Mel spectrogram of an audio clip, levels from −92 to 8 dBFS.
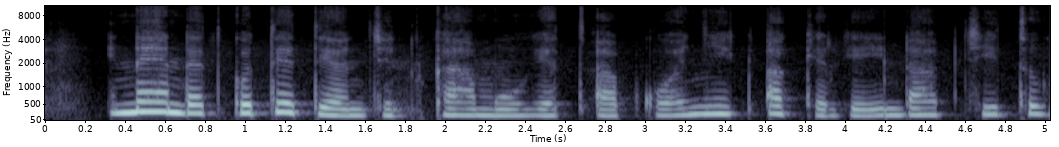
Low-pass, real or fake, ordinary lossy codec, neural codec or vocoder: none; fake; none; vocoder, 22.05 kHz, 80 mel bands, WaveNeXt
